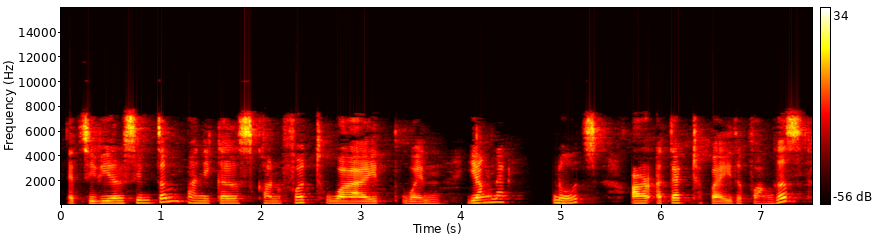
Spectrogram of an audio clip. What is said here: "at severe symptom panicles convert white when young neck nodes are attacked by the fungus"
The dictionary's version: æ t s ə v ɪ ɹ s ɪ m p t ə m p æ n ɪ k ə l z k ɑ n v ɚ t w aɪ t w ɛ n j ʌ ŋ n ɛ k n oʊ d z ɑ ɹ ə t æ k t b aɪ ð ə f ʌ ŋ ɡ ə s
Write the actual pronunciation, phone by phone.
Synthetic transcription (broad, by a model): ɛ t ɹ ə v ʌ l s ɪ m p t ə m p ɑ n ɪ k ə l s k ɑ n f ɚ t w aɪ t w ɛ n j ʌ ŋ n ɛ k n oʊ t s ɑ ɹ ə t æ k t b aɪ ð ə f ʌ ŋ ɡ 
